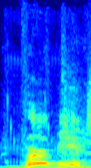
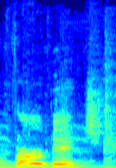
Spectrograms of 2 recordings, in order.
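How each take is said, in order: First: The word is said with three full syllables. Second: The word is squeezed into two syllables. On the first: The speaker calls it right. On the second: The speaker calls it wrong. "not verbiage"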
